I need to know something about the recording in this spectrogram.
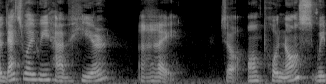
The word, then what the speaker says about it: ré: The E with an accent is A, so that is ré.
